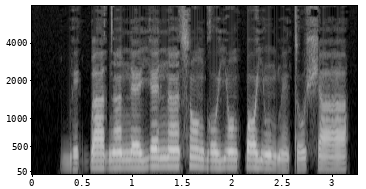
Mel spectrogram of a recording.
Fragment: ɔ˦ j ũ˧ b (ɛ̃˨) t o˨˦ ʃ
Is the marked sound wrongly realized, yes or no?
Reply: no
